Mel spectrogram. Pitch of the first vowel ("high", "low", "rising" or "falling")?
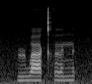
high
